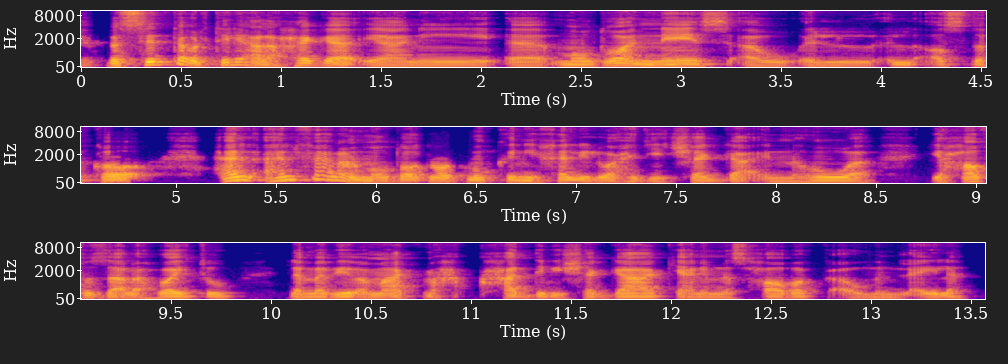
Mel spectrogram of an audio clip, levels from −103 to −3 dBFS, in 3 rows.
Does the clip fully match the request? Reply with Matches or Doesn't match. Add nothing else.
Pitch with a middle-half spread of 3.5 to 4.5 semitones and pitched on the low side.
Matches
